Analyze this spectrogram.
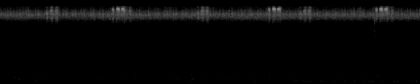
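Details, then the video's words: Crickets chirping on a starry night: a steady, very high-pitched shrill trill with brighter pulses swelling out of it at uneven intervals of roughly half a second to a second. No other sounds stand out. "Cykanie Świerszczy 🦗 Gwieździstą Nocą 🌙 {Night Crickets Sound}"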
